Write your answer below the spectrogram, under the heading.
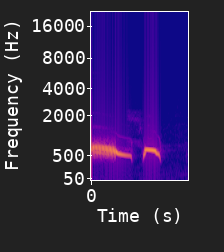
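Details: Decoy spotted dove cooing in thổ voice: the tail of a long, buzzy coo sliding downward, followed by a single mellow rounded coo, then silence.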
